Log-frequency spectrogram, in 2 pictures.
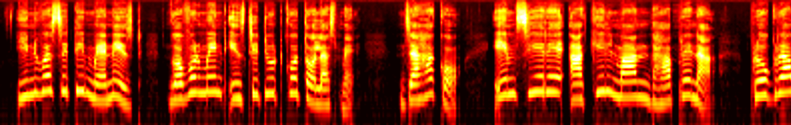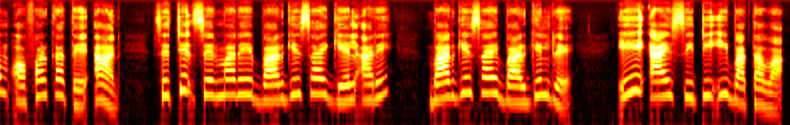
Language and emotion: Santali, neutral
